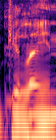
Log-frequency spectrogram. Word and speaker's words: Ghislaine: Ghislaine Maxwell.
